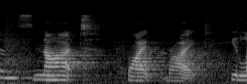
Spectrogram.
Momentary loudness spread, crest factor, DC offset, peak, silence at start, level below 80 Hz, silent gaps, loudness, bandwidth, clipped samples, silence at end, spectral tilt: 16 LU; 18 dB; under 0.1%; -12 dBFS; 0 s; -60 dBFS; none; -29 LUFS; 11 kHz; under 0.1%; 0 s; -4.5 dB/octave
